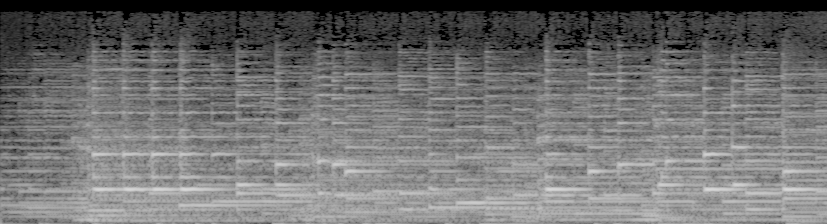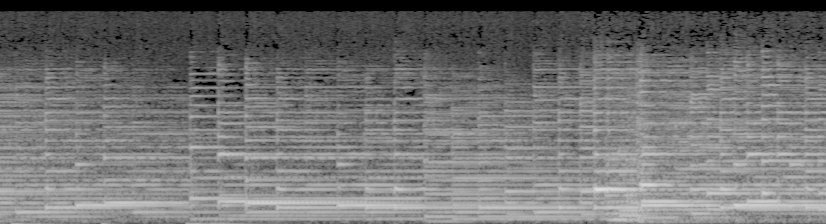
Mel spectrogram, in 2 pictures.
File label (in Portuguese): dia do amigo masc amigo, voz masculina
